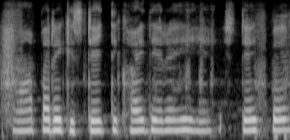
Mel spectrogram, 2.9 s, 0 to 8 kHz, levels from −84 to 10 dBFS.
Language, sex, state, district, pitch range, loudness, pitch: Hindi, female, Uttar Pradesh, Budaun, 210-225 Hz, -16 LUFS, 220 Hz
